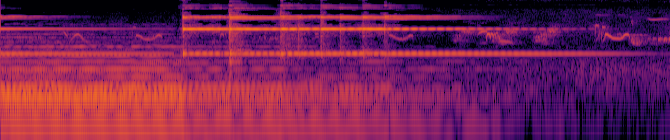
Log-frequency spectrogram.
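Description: A bell rings with a loud chime.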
